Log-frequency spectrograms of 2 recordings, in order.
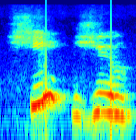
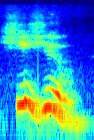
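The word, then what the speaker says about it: сизьым: Первая согласная «с», она мягкая, как «щ» произносим, «щи». Да? Дальше идет «з» мягкая, она «ж» произносится. Поэтому получается «щижим», «щижим».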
